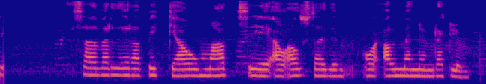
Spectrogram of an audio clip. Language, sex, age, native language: Icelandic, female, 40-49, Icelandic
